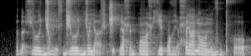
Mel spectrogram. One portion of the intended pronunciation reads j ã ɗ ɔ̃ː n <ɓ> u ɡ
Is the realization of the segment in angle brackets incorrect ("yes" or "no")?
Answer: yes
